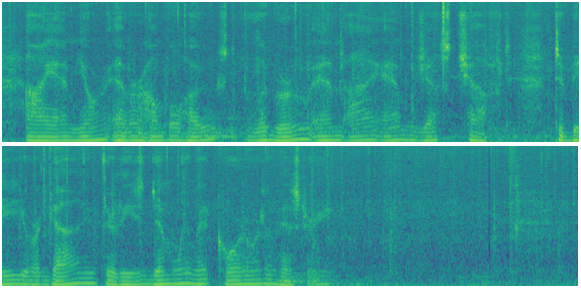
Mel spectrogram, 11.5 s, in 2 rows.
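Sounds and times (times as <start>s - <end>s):
raindrops drumming on the roof: 0.0s - 11.5s
rolling thunder: 0.0s - 11.5s
speech: 0.2s - 9.2s.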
